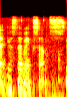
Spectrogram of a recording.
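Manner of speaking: a reluctant half-whisper of surrender; grudging whispered agreement. Retold or imitated. Quoting people who finally concede her point, in a grudging whisper. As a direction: breathe it out, barely voiced, grudgingly conceding.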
